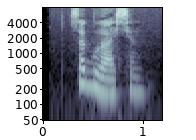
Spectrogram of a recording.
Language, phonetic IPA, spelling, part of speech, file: Russian, [sɐˈɡɫasʲɪn], согласен, adjective, Ru-согласен.ogg
- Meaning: short masculine singular of согла́сный (soglásnyj)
